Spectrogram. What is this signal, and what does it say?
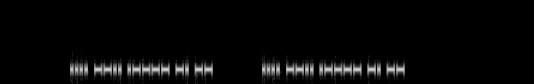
Morse code, heard as a keyed tone, about 51 wpm, 700 Hz. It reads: HZ1NM HZ1NM
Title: DXCC-100 Call Signs - 5 Characters - Repeated 2x - 50wpm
